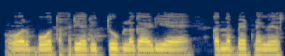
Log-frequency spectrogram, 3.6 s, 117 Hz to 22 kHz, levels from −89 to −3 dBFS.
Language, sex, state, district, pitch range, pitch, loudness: Rajasthani, male, Rajasthan, Churu, 115-120 Hz, 120 Hz, -17 LUFS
